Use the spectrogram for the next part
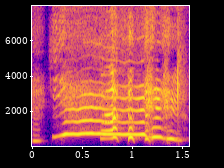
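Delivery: high, loud cheer; cheering yay. Retold or imitated. Family cheering at the dinner table, loud. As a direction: shout it out in joy. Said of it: "we all just start going".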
